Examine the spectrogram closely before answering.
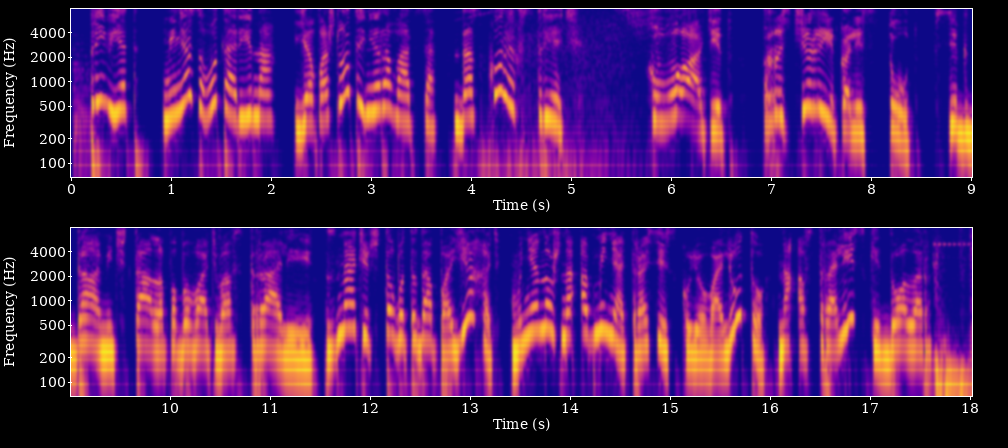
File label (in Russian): Detskiy golos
